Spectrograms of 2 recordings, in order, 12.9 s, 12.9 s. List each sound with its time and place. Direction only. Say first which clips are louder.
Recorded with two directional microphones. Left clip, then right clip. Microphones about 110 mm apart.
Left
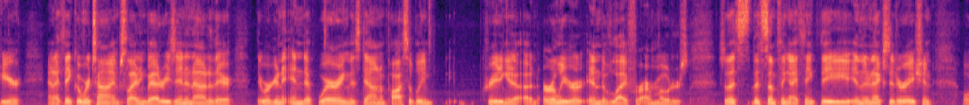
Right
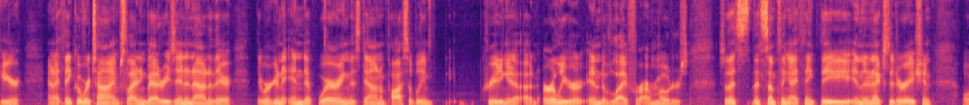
0.0 s speech: right 2 dB; 25° right (ahead or behind)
